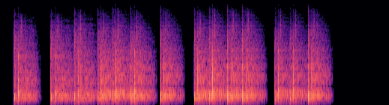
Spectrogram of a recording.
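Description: Footsteps echo on a hard floor.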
